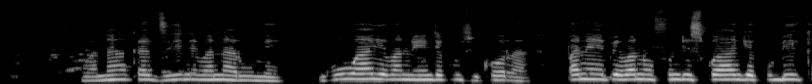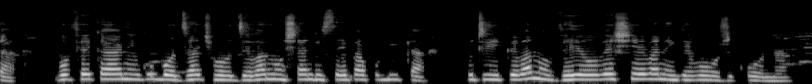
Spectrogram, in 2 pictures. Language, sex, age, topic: Ndau, male, 36-49, education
